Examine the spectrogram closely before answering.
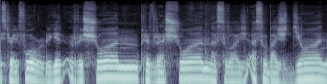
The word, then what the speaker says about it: освобожден: Освобожденный gives освобожден, masculine, освобождена, освобождено, освобождены, right? Again, end stress, and maybe a little bit hard to say at first, right?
